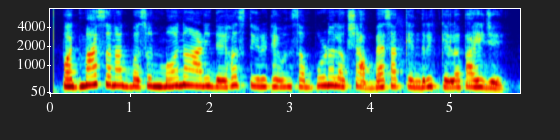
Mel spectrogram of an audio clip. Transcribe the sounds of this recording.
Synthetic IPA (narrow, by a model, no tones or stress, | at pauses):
pəd̪masənat̪̚bəsuːnmənəaɽ̃id̪eɦəst̪iːɾʈʰeuːnsəmpuɾɳələkʂəəbʱjasat̪kend̪ɾiːt̪keləːpaɦid͡ʑe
